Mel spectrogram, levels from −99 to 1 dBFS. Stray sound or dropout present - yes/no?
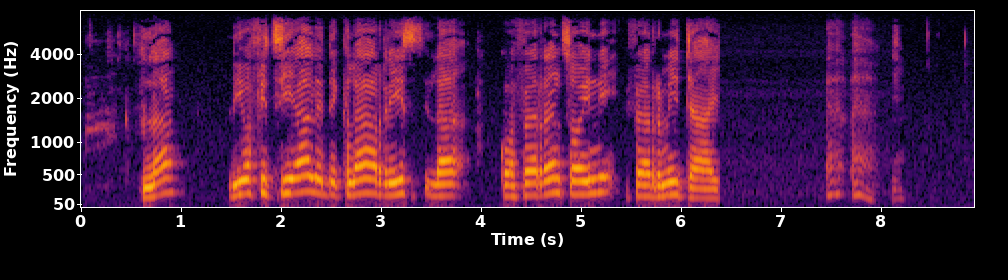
yes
